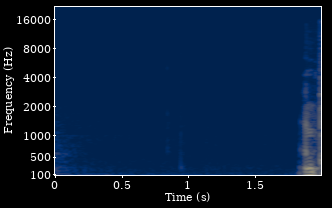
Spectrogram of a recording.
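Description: Near silence, broken by a voice starting to speak again just before the end.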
